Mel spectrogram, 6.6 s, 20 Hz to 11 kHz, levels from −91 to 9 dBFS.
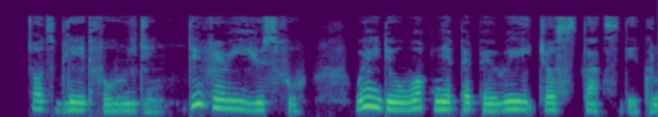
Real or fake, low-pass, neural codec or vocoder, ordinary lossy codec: fake; 7.2 kHz; codec, 16 kHz, 4 kbps, FreqCodec, larger model; MP3, 32 kbps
